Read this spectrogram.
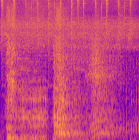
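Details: A lion gives two deep, rumbling roars about a second apart, the second longer and fading into a low, growling exhale.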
